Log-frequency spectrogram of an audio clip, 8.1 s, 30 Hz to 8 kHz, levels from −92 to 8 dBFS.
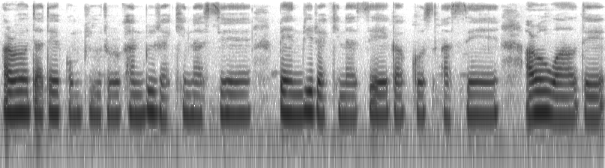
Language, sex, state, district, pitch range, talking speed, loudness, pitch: Nagamese, female, Nagaland, Kohima, 170-180 Hz, 125 wpm, -18 LUFS, 175 Hz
